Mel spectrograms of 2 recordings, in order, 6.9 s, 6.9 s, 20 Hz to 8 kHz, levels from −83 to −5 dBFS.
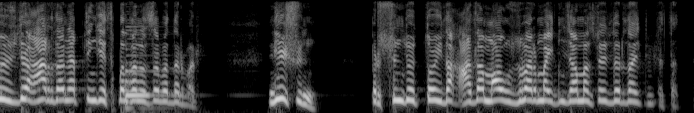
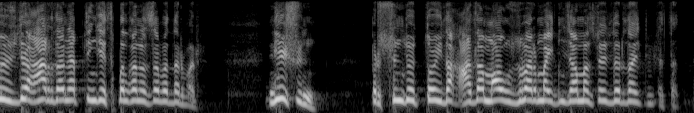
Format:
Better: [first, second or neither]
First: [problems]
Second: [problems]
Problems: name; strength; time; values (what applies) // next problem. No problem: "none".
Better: second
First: noise reduction (neural mask model DeepFilterNet 3)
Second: none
